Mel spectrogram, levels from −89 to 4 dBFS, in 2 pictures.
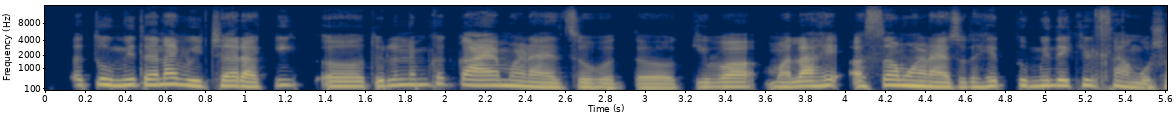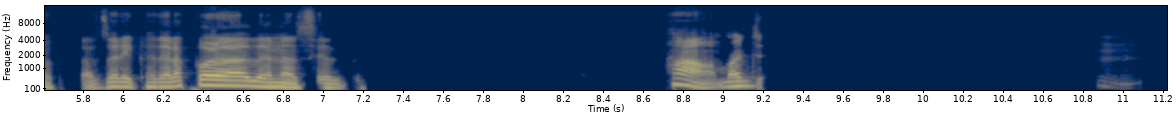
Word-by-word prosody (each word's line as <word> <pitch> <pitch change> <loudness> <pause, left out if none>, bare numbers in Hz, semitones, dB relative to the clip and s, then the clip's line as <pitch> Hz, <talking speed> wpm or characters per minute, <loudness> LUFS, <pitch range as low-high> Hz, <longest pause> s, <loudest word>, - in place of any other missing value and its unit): तर 205 - -4
तुम्ही 215 -2 +3
त्यांना 220 +2 +3
विचारा 185 -5 +2
की 205 +1 -6
अ, - - -2 0.2
"तुला 185 +4 -1
नेमकं 220 +2 -3
काय 200 -2 +3
म्हणायचं 150 -7 0
होतं?" 130 -2 -3
किंवा 155 +1 0
"मला 155 +3 +2
हे 195 +2 +1
असं 200 +4 +1
म्हणायचं 155 -5 +3
होतं." 150 - -2
हे 175 - 0
तुम्ही 185 0 0
देखील 190 +1 0
सांगू 155 -7 -3
शकता 135 -2 -11
जर 160 - -1
एखाद्याला 155 +2 -1
कळालं 185 -6 +5
नसेल 130 -2 -3
तर. - - -23 1.5
हां, 130 - +2
म्हणजे 165 +2 -3 1.7
हं. 130 -9 -31
170 Hz, 160 wpm, -23 LUFS, 145-195 Hz, 1.7 s, कळालं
